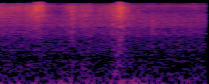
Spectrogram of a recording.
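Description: Faint steady background hiss of the recording in a pause between speech, with two soft brief sounds, about half a second and a second and a quarter in.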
